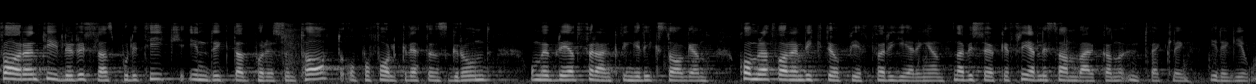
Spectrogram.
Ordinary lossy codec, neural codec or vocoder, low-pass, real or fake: none; none; 7.2 kHz; real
